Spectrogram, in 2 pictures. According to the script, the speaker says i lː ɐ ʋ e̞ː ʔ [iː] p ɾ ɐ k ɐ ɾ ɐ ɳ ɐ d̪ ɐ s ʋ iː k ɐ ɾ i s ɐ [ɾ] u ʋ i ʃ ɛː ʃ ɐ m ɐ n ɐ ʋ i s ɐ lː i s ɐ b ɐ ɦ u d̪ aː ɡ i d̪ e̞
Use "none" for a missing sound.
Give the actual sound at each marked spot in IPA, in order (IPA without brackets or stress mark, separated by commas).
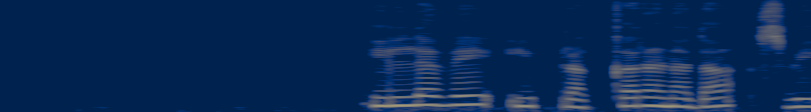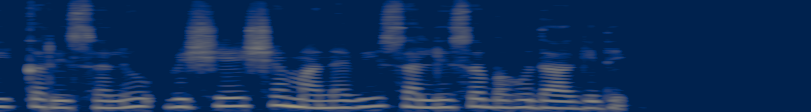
iː, l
